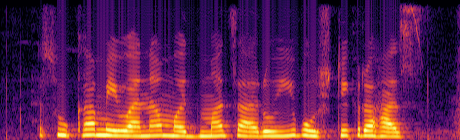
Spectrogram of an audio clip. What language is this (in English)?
Marathi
